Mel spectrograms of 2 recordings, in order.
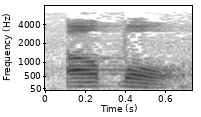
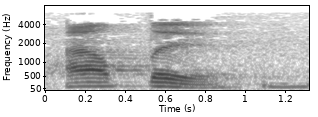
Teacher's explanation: Untuk huruf ta dan qaf, ya, karena huruf ta dan qaf ini punya sifat isti'la, maka suara e-nya beda sedikit, ya, yakni agak tebal · Shown in: first take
